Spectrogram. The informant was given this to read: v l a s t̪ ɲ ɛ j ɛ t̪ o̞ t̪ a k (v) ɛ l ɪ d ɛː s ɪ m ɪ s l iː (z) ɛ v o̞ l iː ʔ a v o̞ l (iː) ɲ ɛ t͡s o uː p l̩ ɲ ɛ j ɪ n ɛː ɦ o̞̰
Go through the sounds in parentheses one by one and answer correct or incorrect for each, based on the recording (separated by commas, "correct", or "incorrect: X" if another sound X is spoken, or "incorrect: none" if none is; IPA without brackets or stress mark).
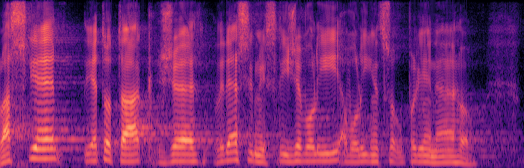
incorrect: ʒ, incorrect: ʒ, correct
